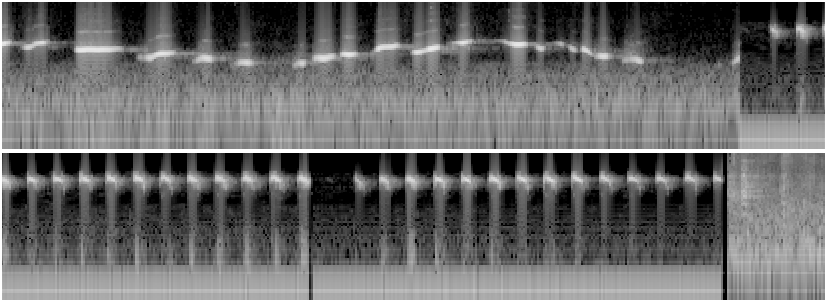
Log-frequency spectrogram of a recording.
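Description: A run of gliding whistled notes that step down and then back up. Then goslings peep in a rapid, even series of high notes, about four a second, with one short break. A hissy noise comes in near the end.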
